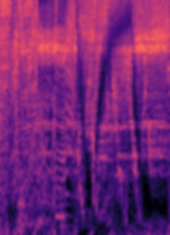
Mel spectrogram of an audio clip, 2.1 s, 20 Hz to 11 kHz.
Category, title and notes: Sound effects > Experimental
Gritch Glitch snippets FX PERKZ-018
impact, hiphop, abstract, perc, zap, lazer, otherworldy, clap, whizz, sfx, fx, crack, experimental, laser, percussion, pop, idm, edm, glitch, alien, glitchy, impacts, snap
